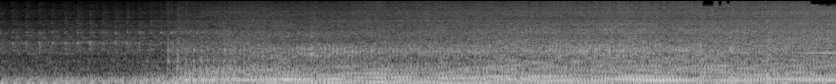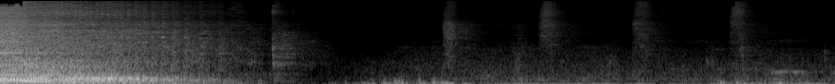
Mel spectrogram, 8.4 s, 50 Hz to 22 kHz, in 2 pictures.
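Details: Kawasaki KZ440 project bike, new spark plugs: fires and revs unevenly for a few seconds, note wandering up and down, then dies; rough running and stalling, owner blames carbs wildly out of tune.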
